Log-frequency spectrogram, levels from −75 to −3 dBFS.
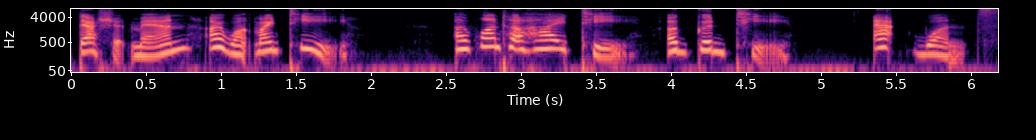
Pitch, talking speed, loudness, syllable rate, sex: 245 Hz, 155 wpm, -19 LUFS, 3.7 syllables/s, female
